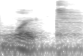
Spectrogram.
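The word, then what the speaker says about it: Whyte: And his name is spelled W-H-Y-T-E. David White.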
